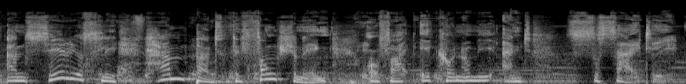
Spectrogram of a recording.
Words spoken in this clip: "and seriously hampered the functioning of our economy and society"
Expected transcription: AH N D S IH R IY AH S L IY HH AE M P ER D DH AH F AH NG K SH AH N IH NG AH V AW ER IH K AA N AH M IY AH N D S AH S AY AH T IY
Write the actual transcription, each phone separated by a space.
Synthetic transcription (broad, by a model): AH N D S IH R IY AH S L IY HH AE M P ER D DH AH F AH NG K SH AH N IH NG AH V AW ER IH K AA N AH M IY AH N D S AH S AY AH T IY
